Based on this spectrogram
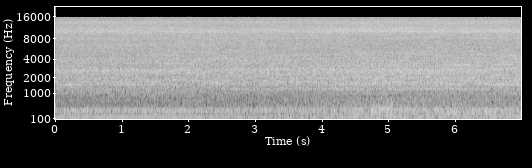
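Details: Walter Helitronic Mini Power CNC tool and cutter grinder spindle at 4,000 rpm, air purge blowing: steady high hiss over a smooth constant low hum, no knocks or rubbing; normal spindle running.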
